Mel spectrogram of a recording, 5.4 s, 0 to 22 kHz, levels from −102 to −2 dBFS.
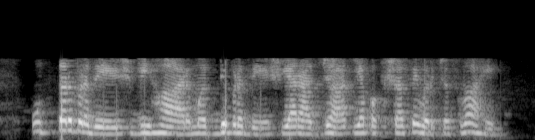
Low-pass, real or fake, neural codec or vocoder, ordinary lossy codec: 7.2 kHz; real; none; AAC, 16 kbps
